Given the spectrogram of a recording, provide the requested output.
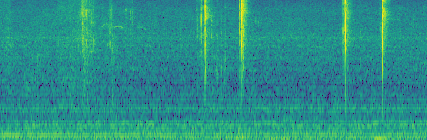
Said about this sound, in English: I got the pen. Okay. I clicked it right next to the microphone. I could tell. I could hear it.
